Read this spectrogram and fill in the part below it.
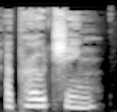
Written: approaching

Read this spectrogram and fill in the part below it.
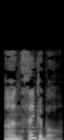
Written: unthinkable

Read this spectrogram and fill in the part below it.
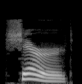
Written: sherard

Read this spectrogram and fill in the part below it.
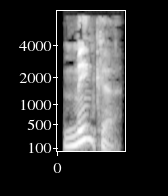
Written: minke

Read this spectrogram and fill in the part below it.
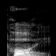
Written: poi

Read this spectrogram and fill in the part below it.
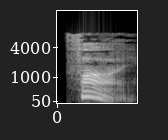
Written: phi

